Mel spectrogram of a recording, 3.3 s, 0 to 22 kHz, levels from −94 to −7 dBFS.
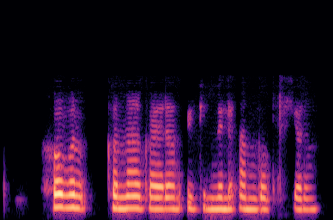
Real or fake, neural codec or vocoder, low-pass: fake; codec, 44.1 kHz, 2.6 kbps, DAC; 5.4 kHz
